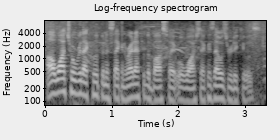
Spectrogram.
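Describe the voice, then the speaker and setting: Rapid-fire and darkish in tone, a medium-pitched man with vocal fry streams video games and offers loose commentary. He rambles to viewers, cutting off to react and answer them, over a backdrop of game music.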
